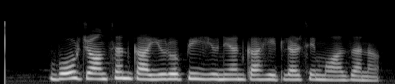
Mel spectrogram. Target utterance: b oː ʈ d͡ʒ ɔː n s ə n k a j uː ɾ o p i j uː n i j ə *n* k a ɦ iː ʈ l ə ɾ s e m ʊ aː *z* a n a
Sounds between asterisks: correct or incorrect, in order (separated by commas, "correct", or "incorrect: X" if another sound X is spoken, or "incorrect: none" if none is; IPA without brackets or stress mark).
correct, correct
